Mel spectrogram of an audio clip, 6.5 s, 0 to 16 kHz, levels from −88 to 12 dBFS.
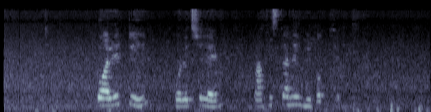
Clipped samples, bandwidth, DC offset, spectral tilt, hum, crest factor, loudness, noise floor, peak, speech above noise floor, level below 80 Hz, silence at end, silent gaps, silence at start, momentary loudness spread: under 0.1%; 11.5 kHz; under 0.1%; -4 dB/octave; none; 24 dB; -25 LUFS; -48 dBFS; -4 dBFS; 24 dB; -56 dBFS; 0.15 s; none; 0.05 s; 27 LU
